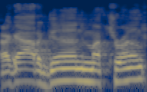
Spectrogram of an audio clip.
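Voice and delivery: a proper Southern drawl, slow and stretched out. Acted. A British guest tries a Southern accent for the hosts, slow drawl. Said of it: "That was a proper Southern drawl".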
